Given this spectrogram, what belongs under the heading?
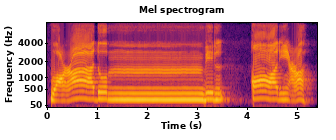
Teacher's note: یہ چھوٹا میم جہاں پر بھی آ جائے وہاں پہ جو ہے غنہ کیا جاتا ہے، آپ نے یہاں پر غنہ کرنا ہے 2 سیکنڈز کے قریب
